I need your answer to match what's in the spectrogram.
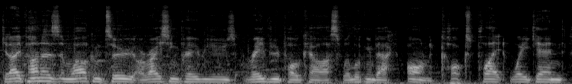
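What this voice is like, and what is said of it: Worn-out, unwell-sounding voice. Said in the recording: “If listeners can't tell from my voice already, I'm no good. I'm no good at all.”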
